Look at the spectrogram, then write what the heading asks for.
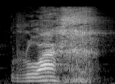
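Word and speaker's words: רוח: es la palabra hebrea Roach que se pronuncia raj la ch en el hebreo se pronuncia como j y que es la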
